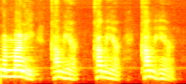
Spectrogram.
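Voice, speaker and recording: A woman speaks with an unremarkable speaking voice at medium pitch, with ordinary pitch variation and an American accent. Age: 60s. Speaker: vlogger. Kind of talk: live stream commentary. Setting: live broadcast from home. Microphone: poor internet and phone connection.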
